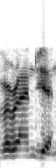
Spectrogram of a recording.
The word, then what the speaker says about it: Varangian: Yeah, Varangian, yeah, that's right.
